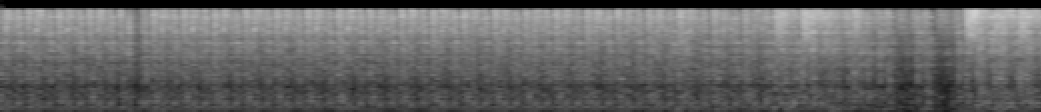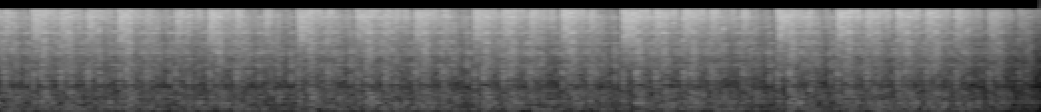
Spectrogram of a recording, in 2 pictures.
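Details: Model triple expansion steam engine with a sloppy reversing shaft, run at varied feed pressure: rapid, even clatter of valve gear and piston beats with hissing exhaust; runs steadily and responds to pressure, a bit slowly.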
